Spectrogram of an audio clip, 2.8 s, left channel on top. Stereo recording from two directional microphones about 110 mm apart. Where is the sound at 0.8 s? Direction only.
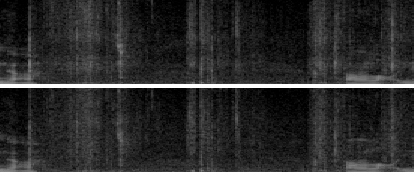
15° left (ahead or behind).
